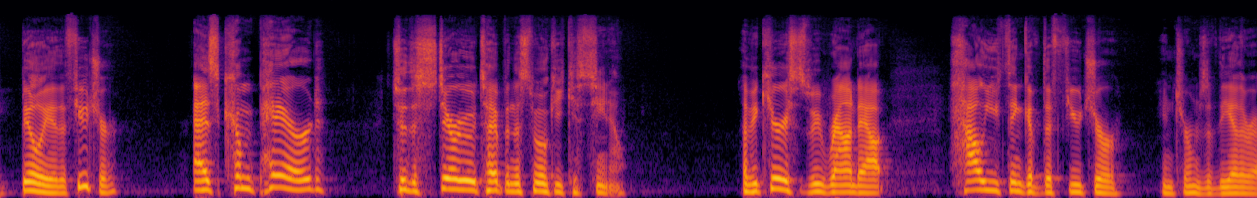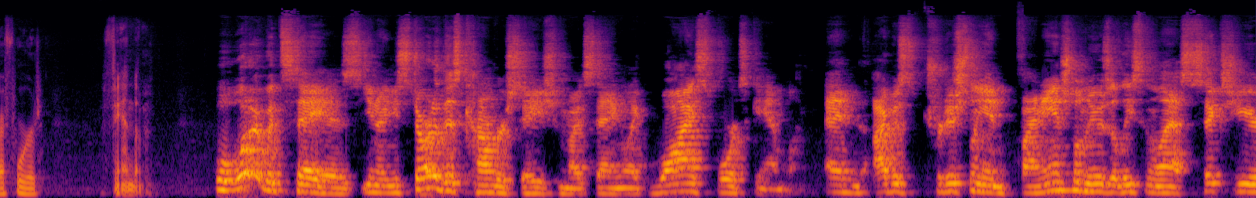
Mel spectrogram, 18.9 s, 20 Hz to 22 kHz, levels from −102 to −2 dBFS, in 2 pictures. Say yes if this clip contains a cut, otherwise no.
no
